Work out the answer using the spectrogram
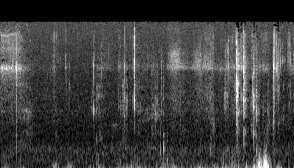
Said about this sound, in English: Don't chew into the mic, dude.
